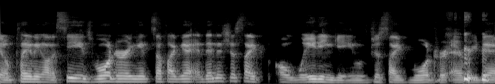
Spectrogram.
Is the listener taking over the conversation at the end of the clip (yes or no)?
no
